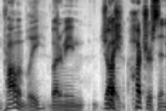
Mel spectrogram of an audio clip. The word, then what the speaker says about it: Hutcherson: We cleared up Rachel Senate's name pronunciation and then Josh Hutcherson, not Hutchinson.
